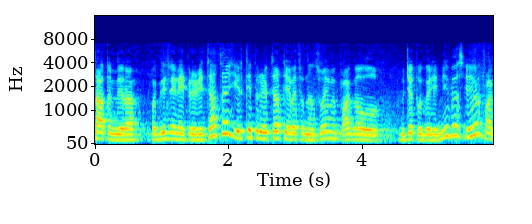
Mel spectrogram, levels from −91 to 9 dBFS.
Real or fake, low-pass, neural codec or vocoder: fake; 7.2 kHz; codec, 16 kHz, 2 kbps, FunCodec, trained on Chinese and English, 25 frames a second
